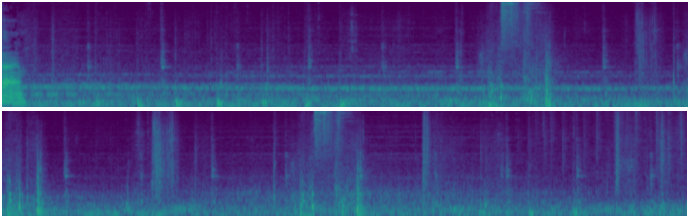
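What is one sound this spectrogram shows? Footsteps creak and knock on wooden floorboards.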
